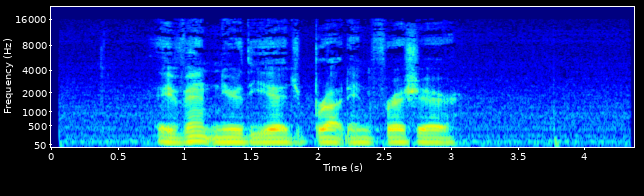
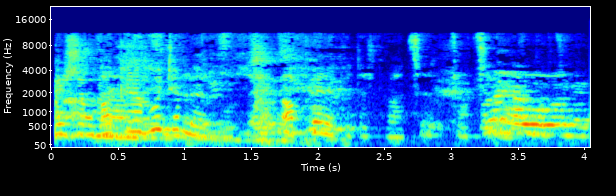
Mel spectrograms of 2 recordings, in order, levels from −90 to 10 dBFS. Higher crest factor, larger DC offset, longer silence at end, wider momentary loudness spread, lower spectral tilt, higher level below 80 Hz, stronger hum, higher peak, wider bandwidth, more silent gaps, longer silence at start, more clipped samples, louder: about the same, 18 dB vs 18 dB; neither; first, 0.5 s vs 0 s; second, 6 LU vs 17 LU; first, -6 dB/octave vs -4 dB/octave; about the same, -58 dBFS vs -56 dBFS; neither; second, -14 dBFS vs -4 dBFS; first, 16 kHz vs 11.5 kHz; neither; first, 0.3 s vs 0.05 s; neither; second, -29 LUFS vs -21 LUFS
